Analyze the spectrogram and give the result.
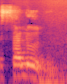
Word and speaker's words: salud: No, it's like salud, like as you say, it's with D at the end, and it's what we say to make any type of toast or cheers.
